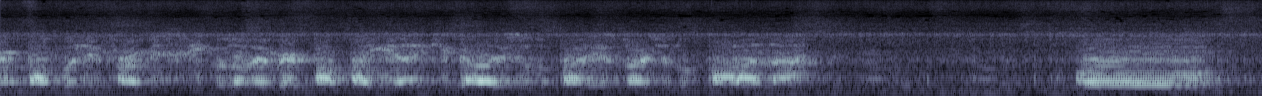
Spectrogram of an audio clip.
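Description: A man's voice coming over a VHF amateur radio transceiver's loudspeaker, narrow and tinny, for about four seconds. A short steady tone follows near the end.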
